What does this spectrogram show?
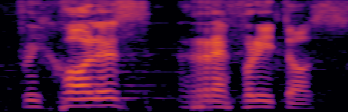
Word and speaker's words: refritos: And that's that's we call it refritos. Yeah. Refritos. Refritos. Yes. I like to I like to pronounce the R, you know.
